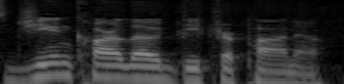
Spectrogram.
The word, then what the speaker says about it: Giancarlo DiTrapano: It's Giancarlo DiTrapano.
